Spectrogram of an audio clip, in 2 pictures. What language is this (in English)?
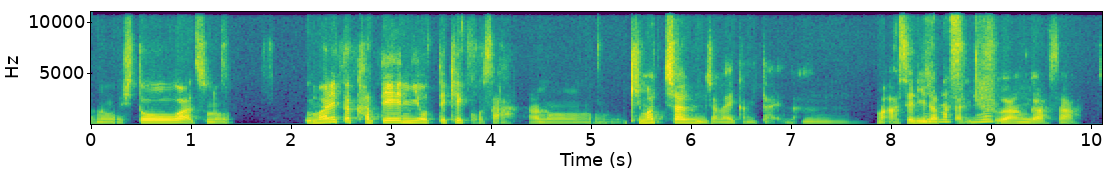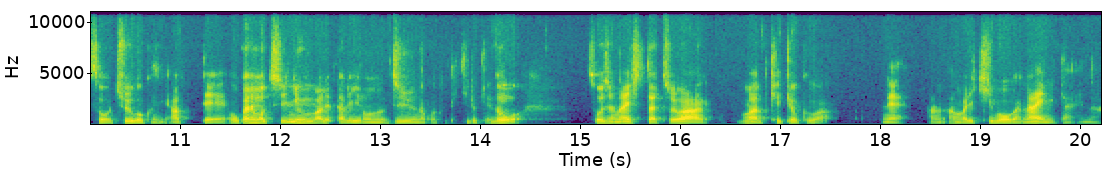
Japanese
